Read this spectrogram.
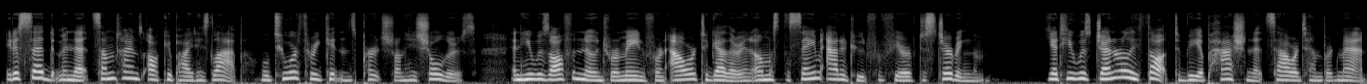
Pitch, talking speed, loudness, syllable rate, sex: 210 Hz, 225 wpm, -18 LUFS, 6.4 syllables/s, female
